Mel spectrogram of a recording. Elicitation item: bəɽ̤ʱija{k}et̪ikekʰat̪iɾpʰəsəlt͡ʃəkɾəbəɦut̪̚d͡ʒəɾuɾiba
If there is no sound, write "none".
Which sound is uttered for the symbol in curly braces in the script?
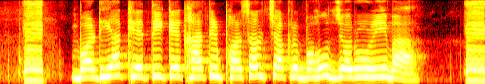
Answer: kʰ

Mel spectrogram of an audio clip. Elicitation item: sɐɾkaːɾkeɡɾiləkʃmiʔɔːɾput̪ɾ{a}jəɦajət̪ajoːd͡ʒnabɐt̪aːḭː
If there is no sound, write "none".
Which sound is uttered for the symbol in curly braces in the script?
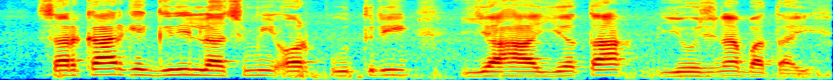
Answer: i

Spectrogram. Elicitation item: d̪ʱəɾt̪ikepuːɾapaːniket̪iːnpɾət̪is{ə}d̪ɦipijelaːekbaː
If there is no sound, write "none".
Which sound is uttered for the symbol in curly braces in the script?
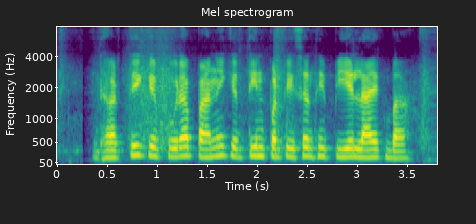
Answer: ə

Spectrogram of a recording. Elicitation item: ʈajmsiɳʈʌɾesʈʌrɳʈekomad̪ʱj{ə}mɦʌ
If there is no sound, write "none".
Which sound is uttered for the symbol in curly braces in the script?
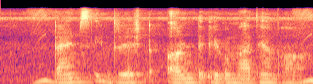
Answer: ʌ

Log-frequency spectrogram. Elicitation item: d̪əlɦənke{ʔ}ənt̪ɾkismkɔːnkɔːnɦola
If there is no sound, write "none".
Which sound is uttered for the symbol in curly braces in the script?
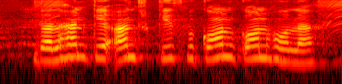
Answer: ʔ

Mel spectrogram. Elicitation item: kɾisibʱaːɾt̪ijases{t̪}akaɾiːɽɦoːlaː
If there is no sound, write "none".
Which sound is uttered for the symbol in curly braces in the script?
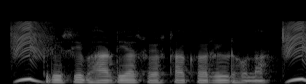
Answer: t̪ʰ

